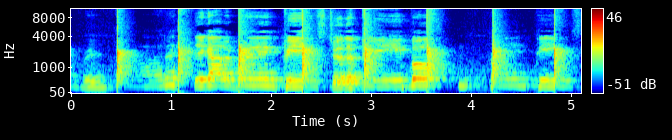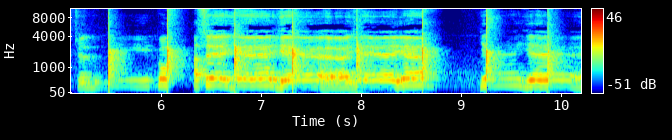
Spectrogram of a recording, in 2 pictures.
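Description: A man sings a chanted call-and-response song, the kind children echo back, while clapping his hands to a steady beat of about one clap every two-thirds of a second.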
